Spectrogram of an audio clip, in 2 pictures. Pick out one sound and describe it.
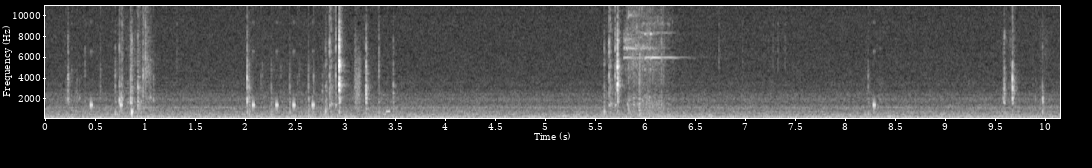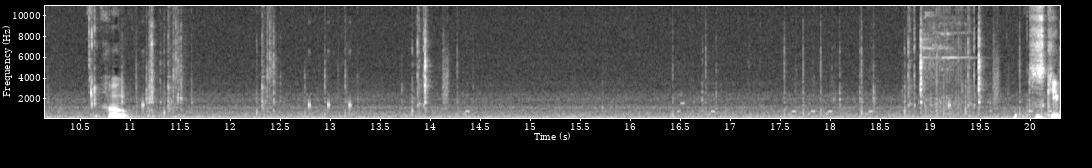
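Short menu clicks tick now and then.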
